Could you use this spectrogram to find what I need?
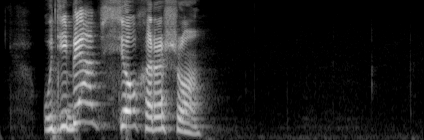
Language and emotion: Russian, positive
